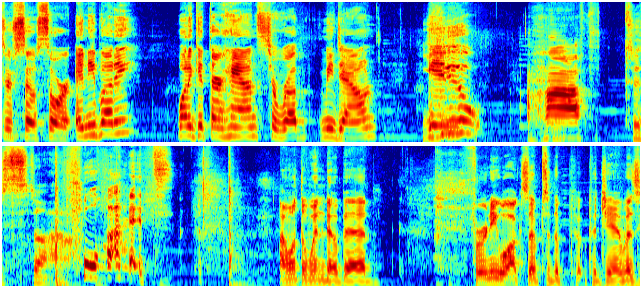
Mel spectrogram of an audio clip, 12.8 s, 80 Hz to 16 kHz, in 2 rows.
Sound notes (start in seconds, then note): 7.1 laughs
